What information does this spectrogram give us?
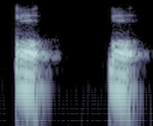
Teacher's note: Tekak ini qa ini keluarnya pas banget di depan tekak, sehingga ketika mengucapkan qa, nih warna hitam ini, ya, mengucapkan qa dalam tajwid, maka dia harus memiliki sifat qalqalah, tekaknya bergetar, qa, qa. Ya, ketika mengucapkan qa, tekak kita di dalam itu bergetar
